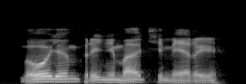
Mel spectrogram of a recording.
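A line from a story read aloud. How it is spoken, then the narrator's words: Sighing. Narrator (Russian): вздохнул он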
